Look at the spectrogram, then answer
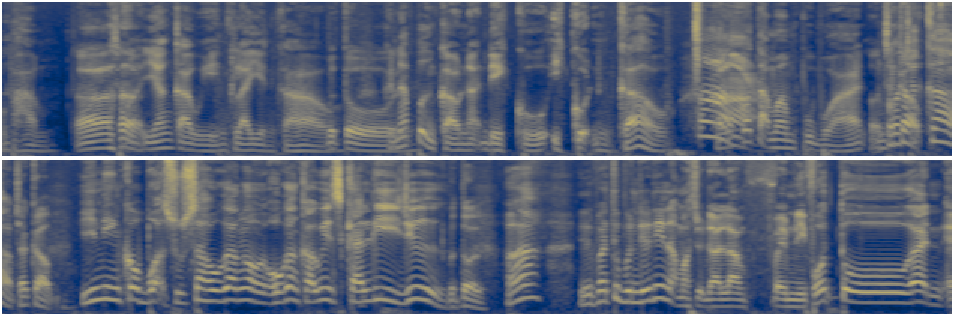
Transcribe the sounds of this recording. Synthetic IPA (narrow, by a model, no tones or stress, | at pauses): baɦa̰m | sba̰jaŋkawɪ̰nkəla̰jənka̰wbət̪ʊkənapəŋkawna̰ʔdekoʔikʊt̪̚əŋ̩kawaŋkawt̪aʔmãmpubua̰t̪̚əŋkawt͡ʃakap̚t͡ʃakap̚inĩəŋkawbuat̪̚susaɦoɣaŋoɣaŋkawɪnsə̥kalid͡ʒəbət̪ʊlhah | əpait̪ubəndənĩnaʔmasʊk̚dalam | fɛmlifot̪okan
